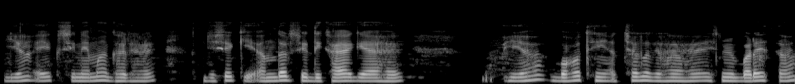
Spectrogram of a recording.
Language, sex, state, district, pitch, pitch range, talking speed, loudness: Hindi, male, Bihar, Purnia, 170 Hz, 160-180 Hz, 175 wpm, -25 LUFS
